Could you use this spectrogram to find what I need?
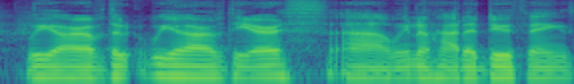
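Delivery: ordinary delivery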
